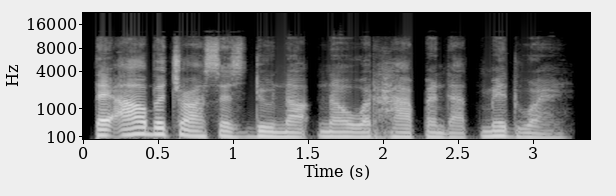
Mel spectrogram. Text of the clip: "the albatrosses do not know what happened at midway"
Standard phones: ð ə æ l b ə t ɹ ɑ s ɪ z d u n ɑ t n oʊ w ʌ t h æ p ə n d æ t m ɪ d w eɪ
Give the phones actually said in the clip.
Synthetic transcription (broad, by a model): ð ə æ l b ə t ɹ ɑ s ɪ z d u n ɑ t n oʊ w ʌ t h æ p ə n d æ t m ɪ d w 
